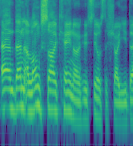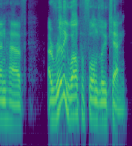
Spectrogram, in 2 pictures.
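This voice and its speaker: Male co-host, lower register, very animated intonation. Casual discussion style with searching, repetitive phrasing. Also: normal speed. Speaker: film review show co-host.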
